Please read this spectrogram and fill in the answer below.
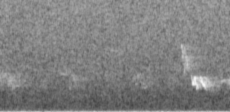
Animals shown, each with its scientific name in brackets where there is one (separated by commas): Red-eyed Vireo (Vireo olivaceus)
